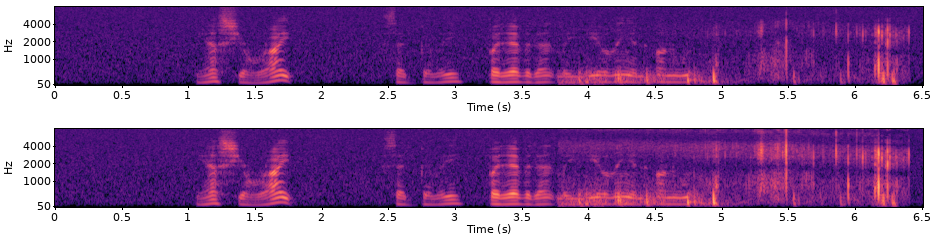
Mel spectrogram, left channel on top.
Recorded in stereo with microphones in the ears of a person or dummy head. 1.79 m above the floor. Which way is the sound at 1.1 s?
20° right (ahead or behind).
